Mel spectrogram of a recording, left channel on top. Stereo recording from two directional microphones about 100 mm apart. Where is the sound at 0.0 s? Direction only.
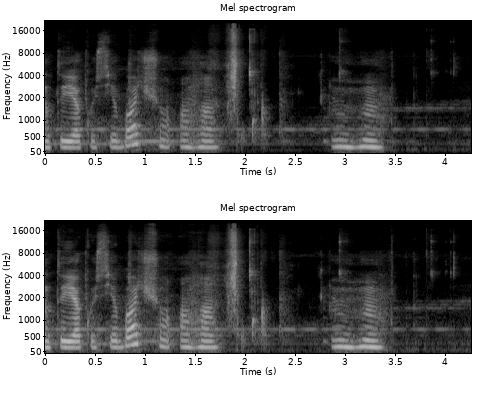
60° right (ahead or behind).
